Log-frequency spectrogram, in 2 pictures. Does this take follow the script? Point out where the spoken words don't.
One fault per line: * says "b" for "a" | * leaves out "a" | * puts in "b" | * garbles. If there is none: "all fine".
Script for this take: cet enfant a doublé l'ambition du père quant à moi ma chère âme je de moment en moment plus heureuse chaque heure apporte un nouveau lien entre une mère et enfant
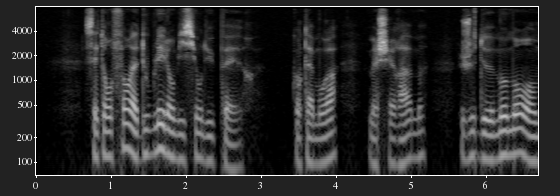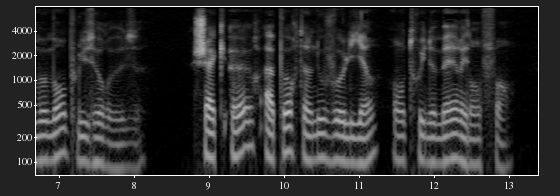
all fine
